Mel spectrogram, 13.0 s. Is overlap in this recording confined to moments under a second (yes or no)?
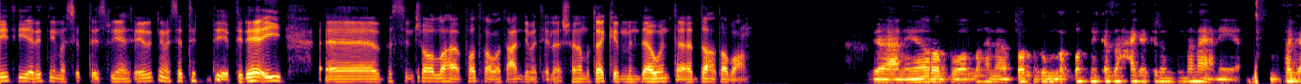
yes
